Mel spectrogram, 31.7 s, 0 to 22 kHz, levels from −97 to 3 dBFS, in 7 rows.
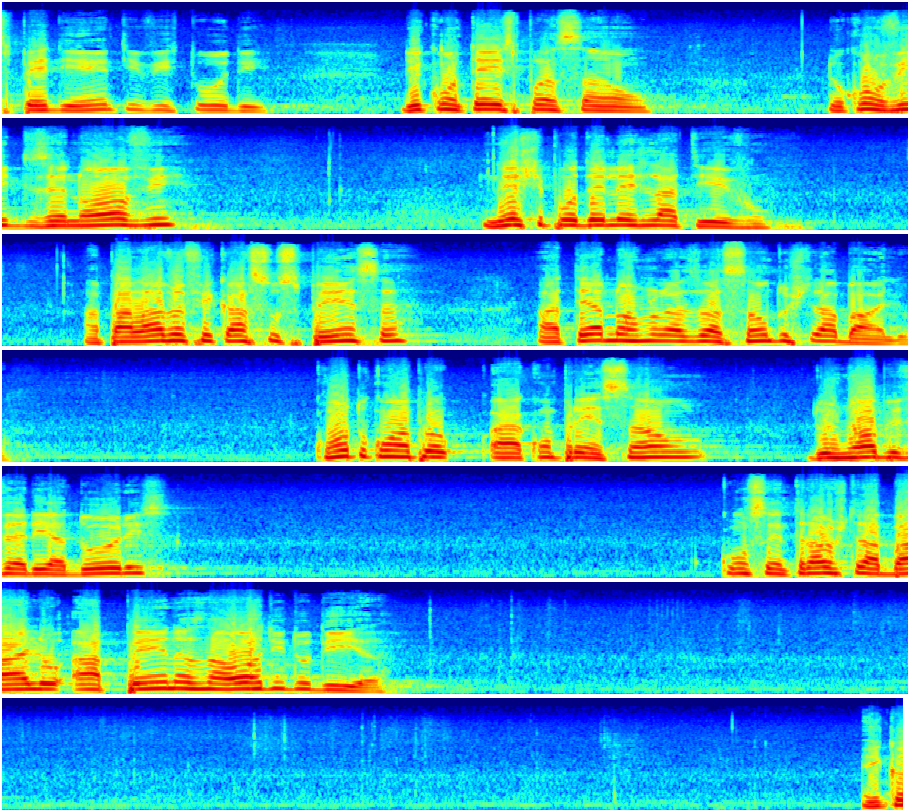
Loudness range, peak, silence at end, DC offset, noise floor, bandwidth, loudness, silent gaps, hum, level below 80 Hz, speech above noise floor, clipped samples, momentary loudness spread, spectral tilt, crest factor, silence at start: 5 LU; 0 dBFS; 0 s; under 0.1%; -52 dBFS; 14.5 kHz; -9 LUFS; none; none; -44 dBFS; 44 dB; 0.8%; 12 LU; -7 dB/octave; 10 dB; 0 s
